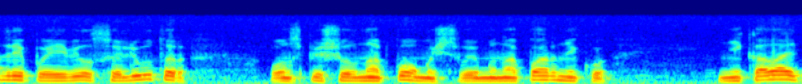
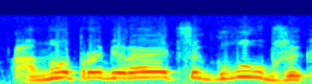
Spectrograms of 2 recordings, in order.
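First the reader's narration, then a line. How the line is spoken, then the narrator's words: Shouted. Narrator (Russian): кричал он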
